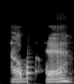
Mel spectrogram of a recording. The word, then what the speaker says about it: Taubaté: So we're in Taubaté, Brazil, but it's easy to say the Paraíba Valley.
